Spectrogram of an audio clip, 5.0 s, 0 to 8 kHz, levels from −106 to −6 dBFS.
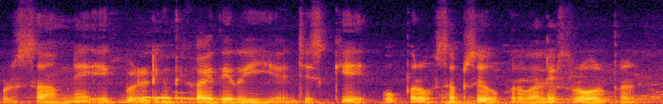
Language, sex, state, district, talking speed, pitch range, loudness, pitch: Hindi, male, Uttar Pradesh, Shamli, 180 wpm, 105-110 Hz, -19 LUFS, 105 Hz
